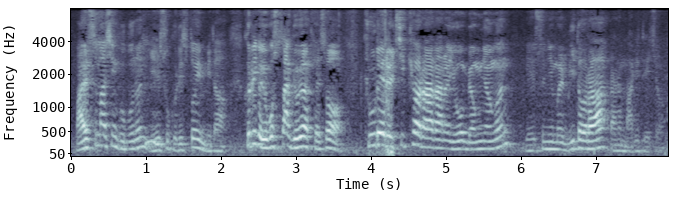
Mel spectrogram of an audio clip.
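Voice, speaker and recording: A man's voice: high-pitched, roomy sound, a little hiss or hum. A man preaching a sermon as pastor, in a conversational style. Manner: conversational preaching, acts out quoted voices. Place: church sanctuary.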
